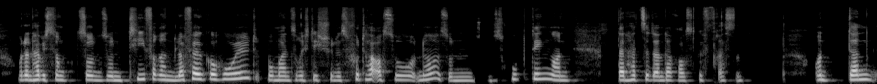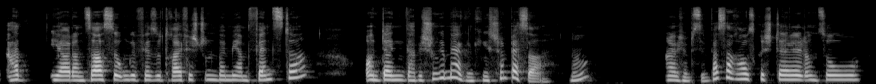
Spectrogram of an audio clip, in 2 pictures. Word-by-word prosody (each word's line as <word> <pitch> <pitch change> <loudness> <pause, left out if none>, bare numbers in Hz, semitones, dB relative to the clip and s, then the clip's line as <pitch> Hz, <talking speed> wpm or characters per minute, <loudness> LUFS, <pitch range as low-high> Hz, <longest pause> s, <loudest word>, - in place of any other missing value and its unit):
und 205 - -6
dann 210 -1 +3
habe 215 0 +4
ich 195 - -3
so 210 - -1
'n 195 - -6
so 210 - 0
'n 195 -2 -2
so 195 - -2
'n 190 -1 -1
tieferen 220 -2 -1
Löffel 240 +5 +5
geholt, 255 +6 +2
wo 200 - -2
man 195 0 0
so 200 - -9
richtig 195 0 -6
schönes 190 -1 -5
Futter 230 +2 -1
auch 200 - +1
so 205 -1 -3
ne, 235 +7 -2
so 175 - -7
'n 175 0 -4
so - - -20
'n - - -16
Scoop 235 +6 -10
Ding 250 -1 +1
und 190 -2 -1 0.4
dann 200 -1 +3
hat 210 -1 -2
sie 220 - +1
dann 190 -2 0
daraus 180 -2 -4
gefressen. 185 -2 -10 0.6
Und 205 -2 -1 0.2
dann 220 0 +4
hat 215 +2 -1 0.2
ja, 200 -1 +5
dann 195 -1 +1
saß 215 +2 +6
sie 215 - +5
ungefähr 205 0 -1
so 205 - -1
3, 195 +2 +2
4 215 +1 -2
Stunden 210 +1 -3
bei 205 - 0
mir 205 0 0
am 190 - -3
Fenster 230 - +2 0.6
und 205 -1 +2
dann 205 -1 +4
da 195 - -1
habe 190 +1 -2
ich 190 - -1
schon 255 +5 -1
gemerkt, 300 - +1
dann 170 - -2
ging's 180 +1 -4
schon 290 0 -4
besser, 140 - 0
ne? 185 - -3 0.9
Dann 200 - -1
habe 195 - +1
ich 180 - -5
'n 165 - -2
bisschen 160 -1 -3
Wasser 285 +4 +3
rausgestellt 225 -3 +2
und 200 -2 -3
so, 215 0 +1
205 Hz, 245 wpm, -22 LUFS, 190-220 Hz, 0.9 s, saß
